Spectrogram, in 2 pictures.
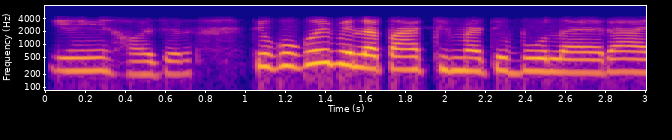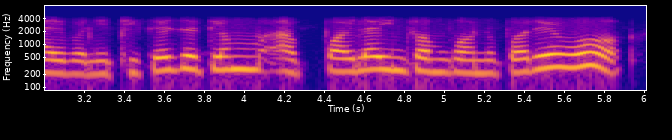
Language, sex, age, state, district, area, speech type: Nepali, female, 18-30, West Bengal, Darjeeling, rural, conversation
